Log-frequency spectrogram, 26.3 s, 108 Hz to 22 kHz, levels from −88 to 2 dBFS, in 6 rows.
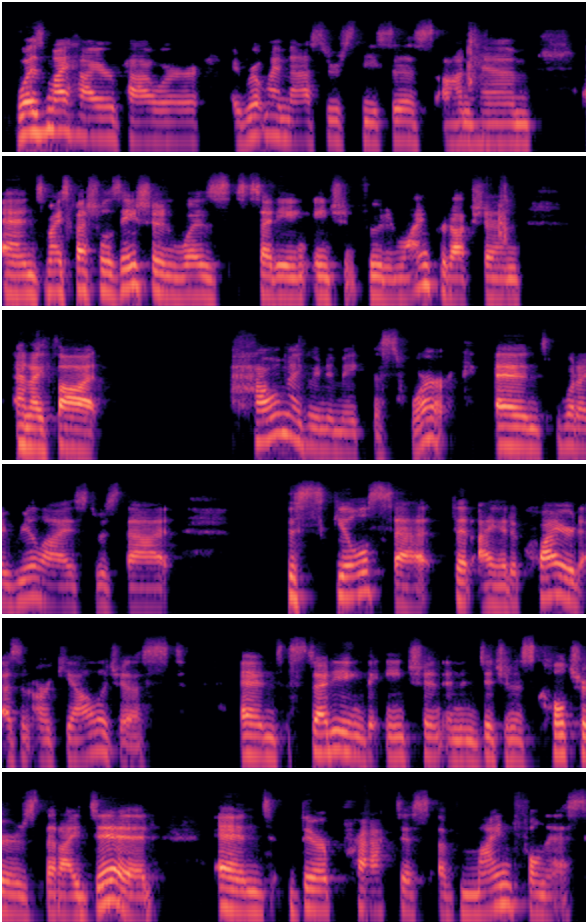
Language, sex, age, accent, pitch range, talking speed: English, female, 30-49, American, 150-190 Hz, 145 wpm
